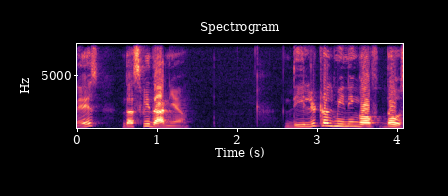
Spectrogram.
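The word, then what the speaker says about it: До свидания: When joined together, the correct pronunciation is Do Svidanya.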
